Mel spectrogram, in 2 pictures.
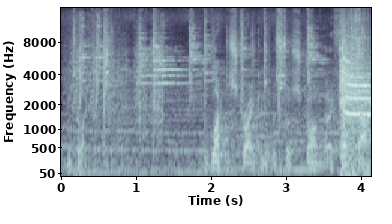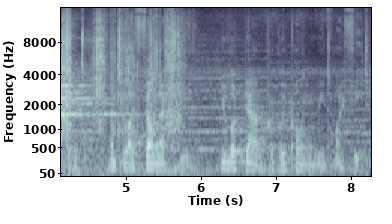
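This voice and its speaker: Deep-voiced man narrating an audio roleplay. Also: expressive, normal speed. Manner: dramatic, storytelling. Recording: echoey room with loud music.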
